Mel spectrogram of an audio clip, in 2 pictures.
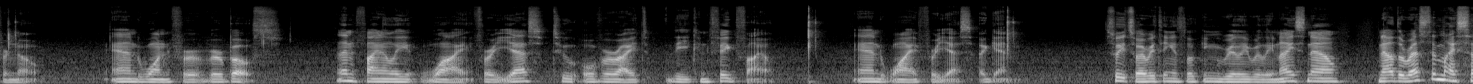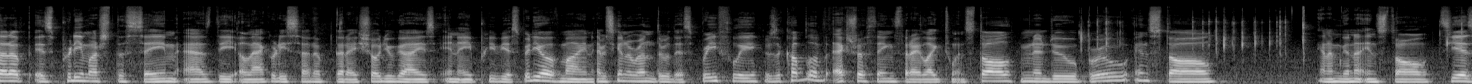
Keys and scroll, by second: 0.1 n, 2.6 1, 8.1 y, 10.1 y, 25.3-27.8 typing, 28.8-29.4 typing.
